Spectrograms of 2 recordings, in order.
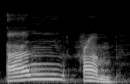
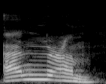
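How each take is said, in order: The two takes are said the same way.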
